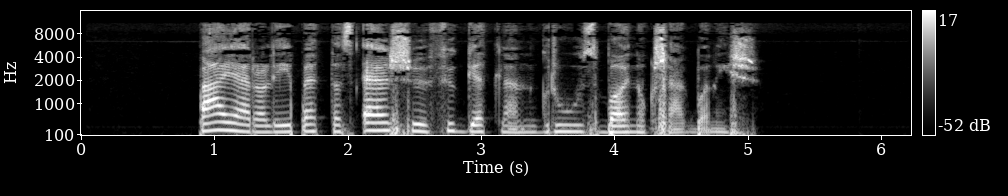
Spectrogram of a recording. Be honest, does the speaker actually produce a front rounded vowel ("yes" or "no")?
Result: yes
